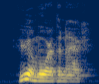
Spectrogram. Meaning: contract killer, (hired) assassin
- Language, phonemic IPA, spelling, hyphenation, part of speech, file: Dutch, /ˈɦyːrˌmoːr.də.naːr/, huurmoordenaar, huur‧moor‧de‧naar, noun, Nl-huurmoordenaar.ogg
